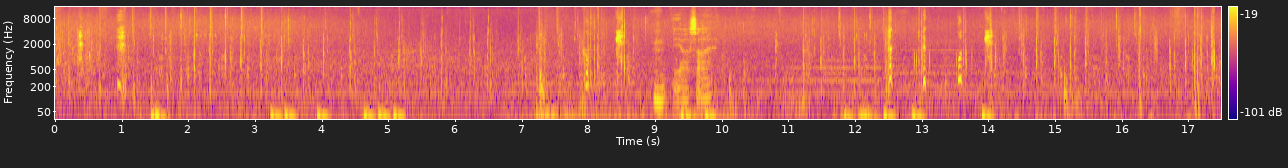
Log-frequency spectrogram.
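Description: Footsteps tap on stone steps.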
